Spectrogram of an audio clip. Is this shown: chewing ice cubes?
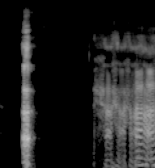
no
